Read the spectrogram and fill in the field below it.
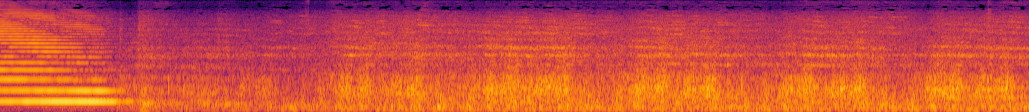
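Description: A train rumbles and clatters past on the rails, close by.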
